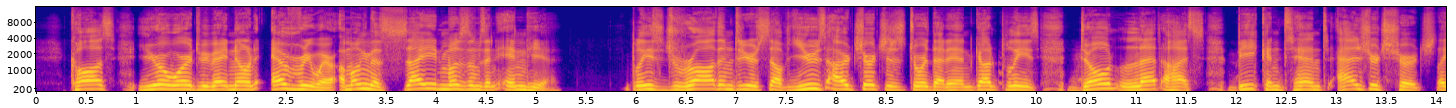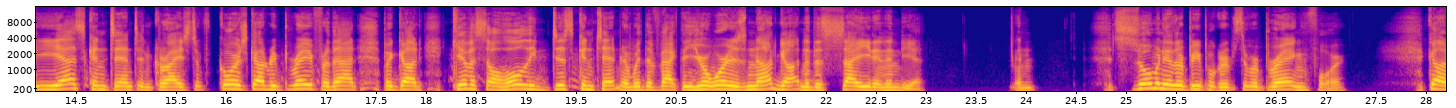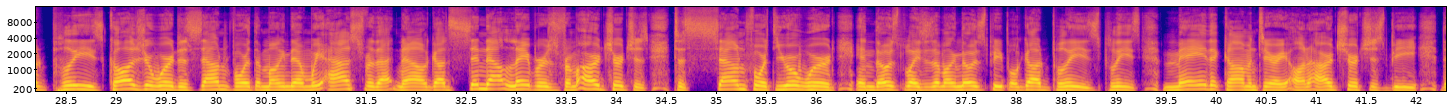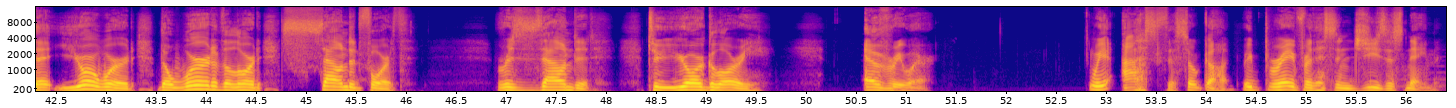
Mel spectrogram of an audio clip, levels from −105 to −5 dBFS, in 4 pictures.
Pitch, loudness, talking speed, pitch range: 150 Hz, -16 LUFS, 155 wpm, 140-170 Hz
